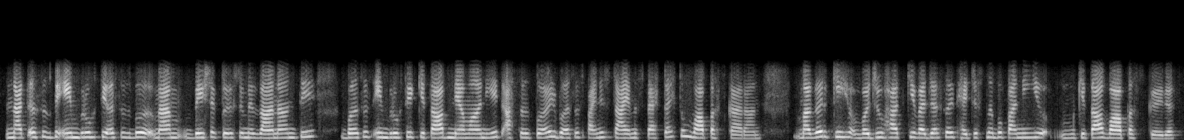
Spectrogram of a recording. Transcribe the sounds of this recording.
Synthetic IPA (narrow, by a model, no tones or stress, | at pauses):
naːt̪ʲəsɨsbɨʔembɾuːɦt̪iəsɨsbɨmɛːbeːʃɐk̚t̪oisimẽzaːnaːnt̪i | bəːsɨsembɾuːɦt̪ikɪt̪aːbnʲeʋaːnjet̪ʲɐ̰sɐlpəʈʲbəːsɨspɐnisʈaːjmɨspʲɛʈɐɦʲt̪umʋaːpɐskɐɾaːn | mɐɡɐɾkĩɦʋɐd͡ʒuːɦaːt̪kiːʋɐd͡ʒasɨt̪ʰʲet͡ʃisnɐbɨpɐnijkɪt̪aːbʋaːpɐskəɾʲ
